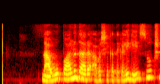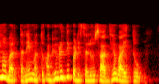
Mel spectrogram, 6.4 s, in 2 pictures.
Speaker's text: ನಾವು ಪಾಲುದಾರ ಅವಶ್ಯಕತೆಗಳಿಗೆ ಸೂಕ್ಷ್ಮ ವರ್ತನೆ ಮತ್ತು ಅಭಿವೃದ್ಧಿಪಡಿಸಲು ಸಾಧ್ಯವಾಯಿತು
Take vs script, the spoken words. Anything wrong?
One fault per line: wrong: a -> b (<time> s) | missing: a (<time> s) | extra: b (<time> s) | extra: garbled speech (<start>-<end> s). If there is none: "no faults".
no faults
